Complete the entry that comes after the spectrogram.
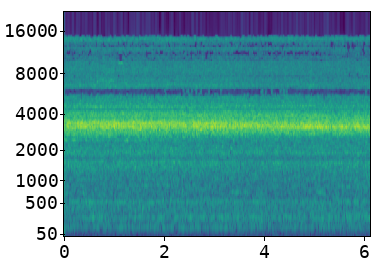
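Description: Steady rolling noise of a double-stack intermodal freight train passing, a continuous rumble with a hissing upper band, heard through a screen's speaker from a live train webcam.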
